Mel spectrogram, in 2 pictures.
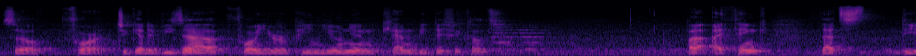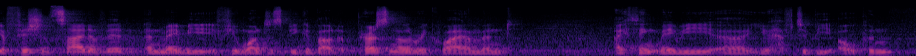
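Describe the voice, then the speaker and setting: A man at medium pitch with a German accent, moderate pace and ordinary pitch variation, amid noticeable background noise and audible room echo. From Germany. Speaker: international intern. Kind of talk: interview.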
